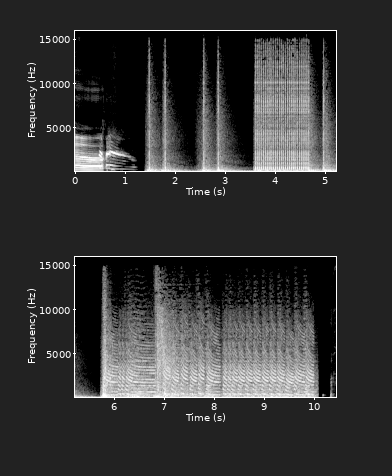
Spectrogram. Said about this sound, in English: because you're editing, can you put some air horns in the background for me?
